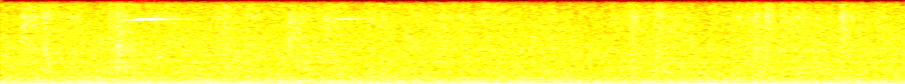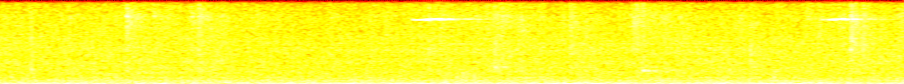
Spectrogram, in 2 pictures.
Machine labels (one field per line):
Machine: fan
